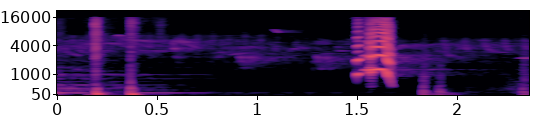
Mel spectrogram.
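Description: A nut drops onto the forest floor and bounces with two soft thuds in quick succession. About one and a half seconds later the cartoon chinchilla gives one short, squeaky, bending call.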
